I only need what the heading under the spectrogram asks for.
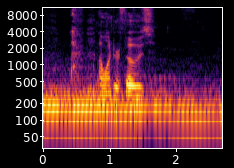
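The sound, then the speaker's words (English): A loud car engine with modified mufflers rumbles steadily and deeply throughout, while a person briefly speaks over it. “Boy, that car.”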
